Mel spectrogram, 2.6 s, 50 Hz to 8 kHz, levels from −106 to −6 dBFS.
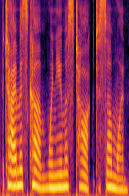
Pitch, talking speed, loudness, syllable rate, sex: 190 Hz, 255 wpm, -18 LUFS, 4.7 syllables/s, female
